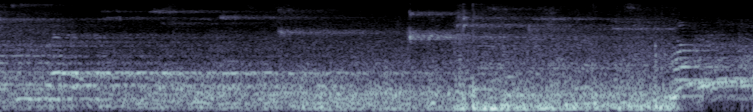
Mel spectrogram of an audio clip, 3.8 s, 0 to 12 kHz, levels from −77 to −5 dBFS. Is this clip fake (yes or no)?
yes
